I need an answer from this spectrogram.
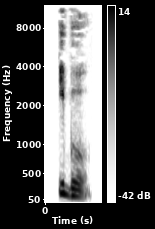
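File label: "ibu", Indonesian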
